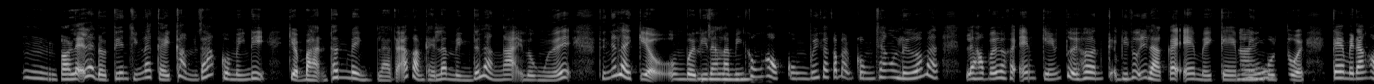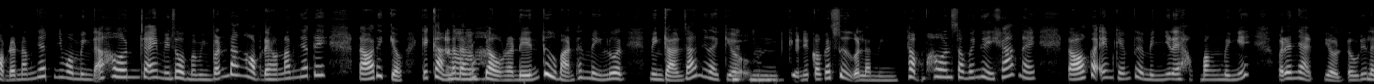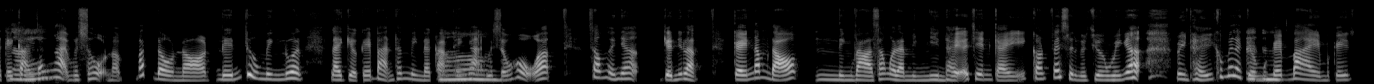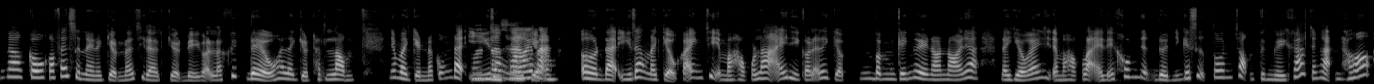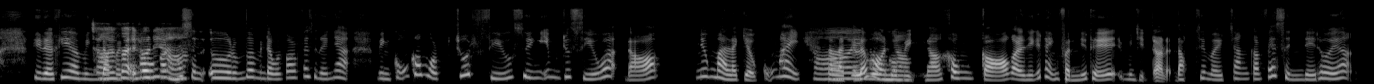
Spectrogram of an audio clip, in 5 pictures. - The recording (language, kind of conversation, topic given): Vietnamese, podcast, Bạn có cách nào để bớt ngại hoặc xấu hổ khi phải học lại trước mặt người khác?
- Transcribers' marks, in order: tapping; laughing while speaking: "Ờ"; in English: "confession"; laughing while speaking: "á"; in English: "confession"; laughing while speaking: "đó"; in English: "confession"; in English: "confession"; "một" said as "ừn"; in English: "confession"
